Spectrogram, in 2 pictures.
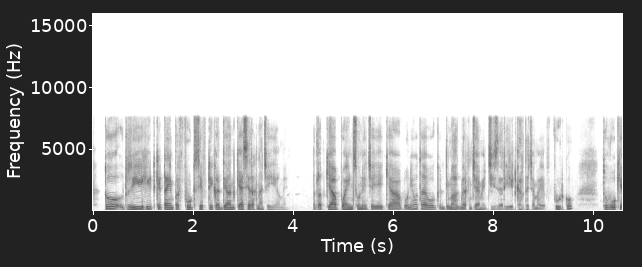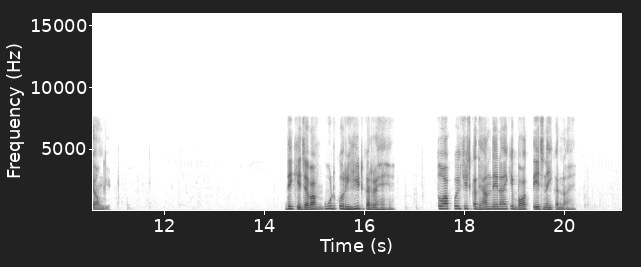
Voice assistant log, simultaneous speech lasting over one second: none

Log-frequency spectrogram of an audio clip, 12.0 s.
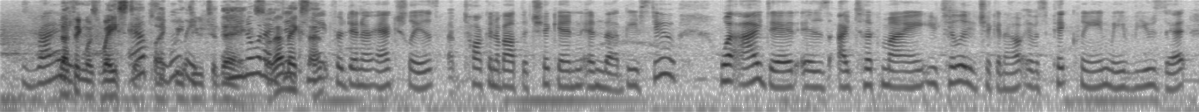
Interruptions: present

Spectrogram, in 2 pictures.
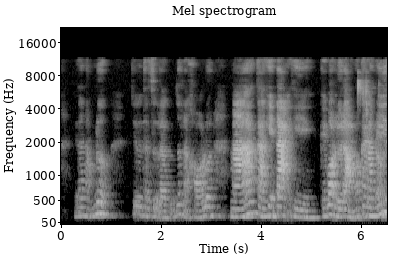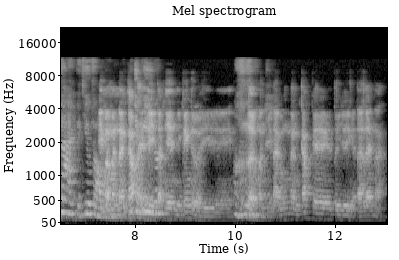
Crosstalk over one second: present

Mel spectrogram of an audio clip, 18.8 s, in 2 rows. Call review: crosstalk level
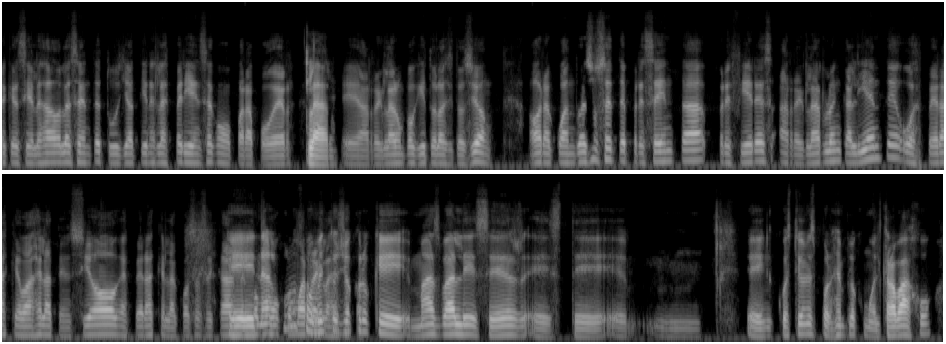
present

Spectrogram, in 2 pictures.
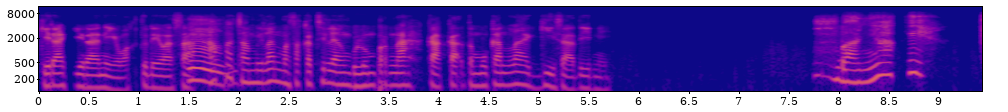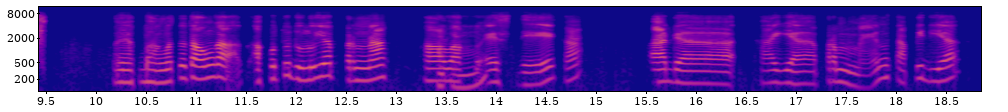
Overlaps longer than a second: none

